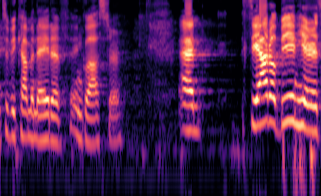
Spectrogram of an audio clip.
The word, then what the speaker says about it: Gloucester: And it's Gloucester. So that was 20 years ago. And now I've learned that it's actually Gloucester. Half of it doesn't get pronounced. I'm beginning to become a native in Gloucester.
